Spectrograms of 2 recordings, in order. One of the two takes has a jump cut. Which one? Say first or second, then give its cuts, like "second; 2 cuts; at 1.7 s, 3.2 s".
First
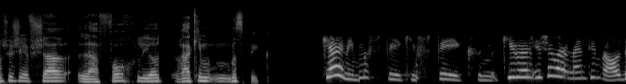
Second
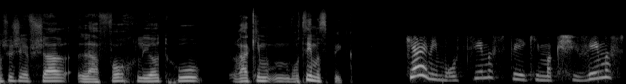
first; 5 cuts; at 1.6 s, 2.3 s, 3.6 s, 4.2 s, 5.3 s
